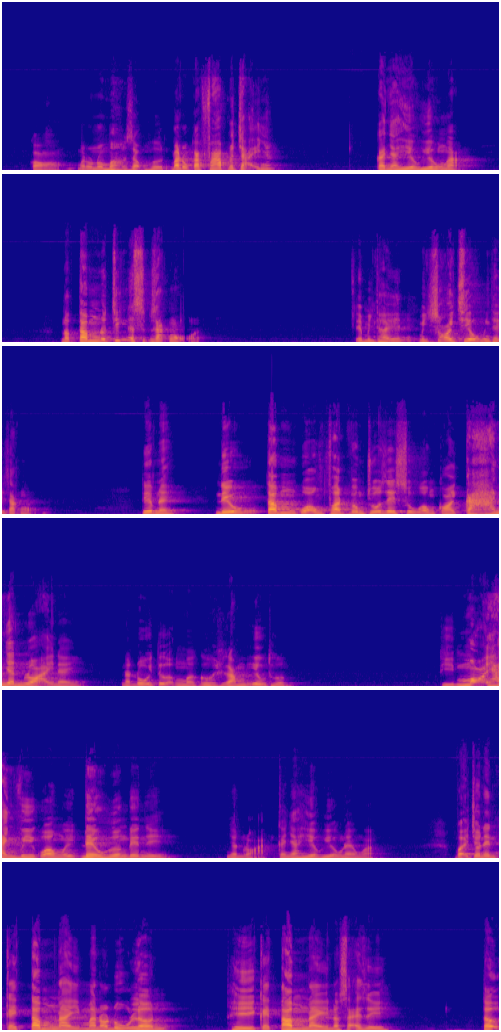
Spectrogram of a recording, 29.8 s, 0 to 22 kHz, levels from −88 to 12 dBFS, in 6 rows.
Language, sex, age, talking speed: Vietnamese, male, 30-49, 205 wpm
